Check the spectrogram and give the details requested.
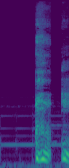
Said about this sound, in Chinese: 尴尬的氛围蔓延在两个人之间。蒋泽旭十分不自然地清了清嗓子，说道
